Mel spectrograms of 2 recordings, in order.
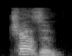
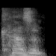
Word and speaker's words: chasm: So apparently, Morrissey, having only ever read stuff, was with Ian McCulloch, and he pronounced the word chasm instead of chasm because that's how he saw it.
